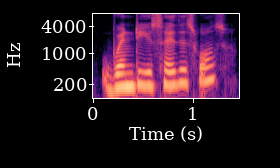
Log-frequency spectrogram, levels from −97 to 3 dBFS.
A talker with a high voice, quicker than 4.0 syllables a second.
Yes: high, 200 Hz; 5.0 syllables/s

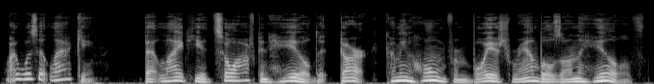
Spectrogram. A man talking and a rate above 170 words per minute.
Yes: male; average, 195 wpm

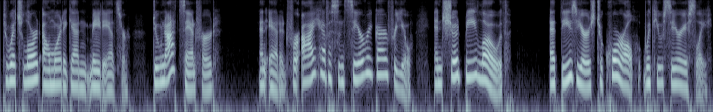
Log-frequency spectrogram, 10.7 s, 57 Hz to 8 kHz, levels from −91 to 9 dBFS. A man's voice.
No: female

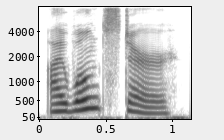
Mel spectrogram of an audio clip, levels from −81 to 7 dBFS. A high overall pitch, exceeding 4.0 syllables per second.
No: high, 210 Hz; 3.3 syllables/s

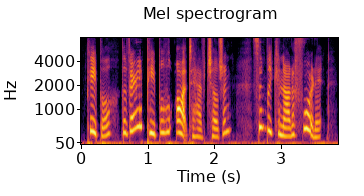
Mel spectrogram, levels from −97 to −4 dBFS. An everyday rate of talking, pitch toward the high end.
Yes: average, 170 wpm; very high, 310 Hz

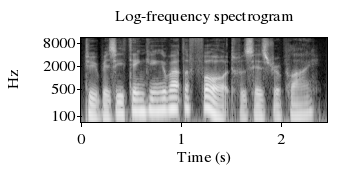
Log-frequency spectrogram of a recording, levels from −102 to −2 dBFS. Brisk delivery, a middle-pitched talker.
No: fast, 220 wpm; low, 115 Hz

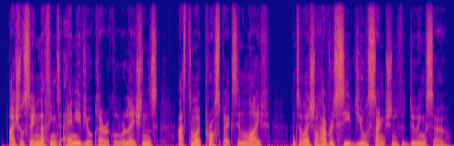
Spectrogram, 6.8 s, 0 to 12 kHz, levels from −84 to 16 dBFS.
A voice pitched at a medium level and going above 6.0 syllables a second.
No: low, 100 Hz; 6.2 syllables/s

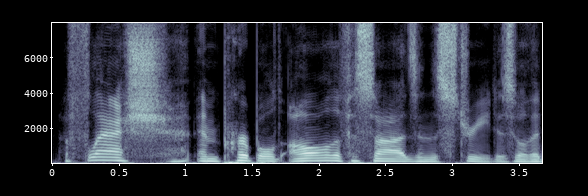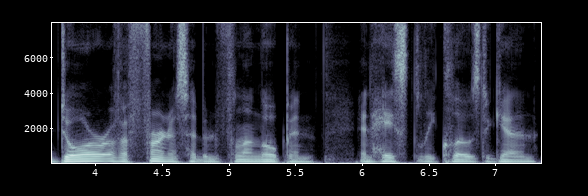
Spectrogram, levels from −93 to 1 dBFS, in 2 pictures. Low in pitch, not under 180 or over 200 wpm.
Yes: low, 110 Hz; average, 195 wpm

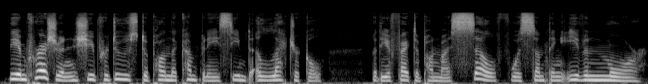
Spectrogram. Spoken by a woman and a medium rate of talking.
Yes: female; average, 165 wpm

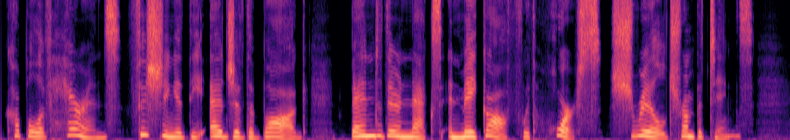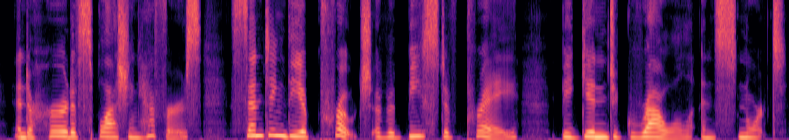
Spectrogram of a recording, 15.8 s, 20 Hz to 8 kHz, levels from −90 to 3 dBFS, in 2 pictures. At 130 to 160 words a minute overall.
Yes: average, 150 wpm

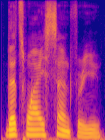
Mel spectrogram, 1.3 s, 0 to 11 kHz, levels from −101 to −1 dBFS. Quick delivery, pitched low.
Yes: fast, 275 wpm; low, 115 Hz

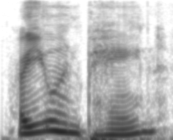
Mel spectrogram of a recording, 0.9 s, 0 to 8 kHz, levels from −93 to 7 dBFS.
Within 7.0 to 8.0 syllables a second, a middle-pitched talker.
Yes: 7.5 syllables/s; medium, 155 Hz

